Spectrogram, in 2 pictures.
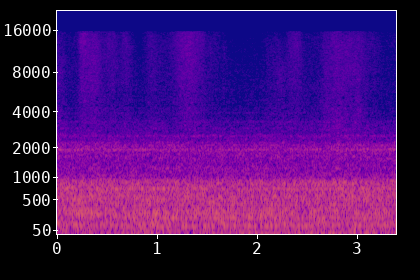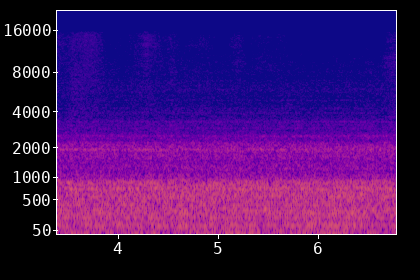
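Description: Running noise inside a motor car of a JR Hokkaido 733 series electric multiple unit: a steady rumble of wheels on rail and the train's drive, even in level throughout.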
